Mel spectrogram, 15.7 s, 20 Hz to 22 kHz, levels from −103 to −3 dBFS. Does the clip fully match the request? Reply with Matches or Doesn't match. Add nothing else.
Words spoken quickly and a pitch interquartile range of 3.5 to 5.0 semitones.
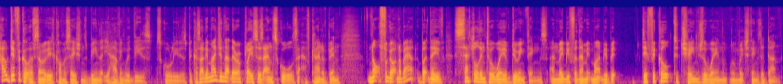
Matches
